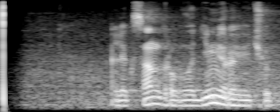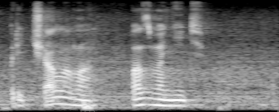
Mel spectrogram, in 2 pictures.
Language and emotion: Russian, neutral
